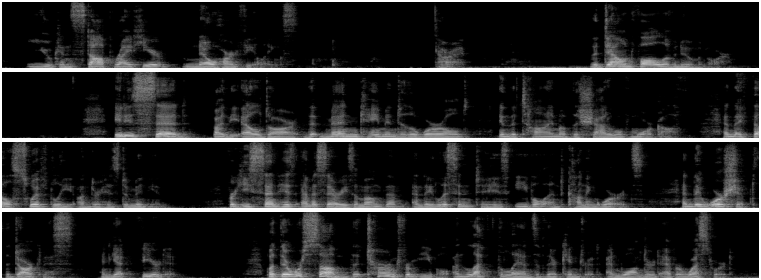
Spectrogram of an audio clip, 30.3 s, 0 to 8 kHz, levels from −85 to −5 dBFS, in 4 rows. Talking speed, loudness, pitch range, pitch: 170 wpm, -32 LUFS, 85-110 Hz, 95 Hz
